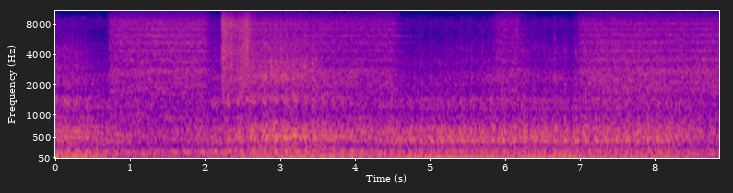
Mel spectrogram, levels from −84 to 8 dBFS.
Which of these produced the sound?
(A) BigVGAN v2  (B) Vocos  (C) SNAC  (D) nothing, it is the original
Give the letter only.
D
